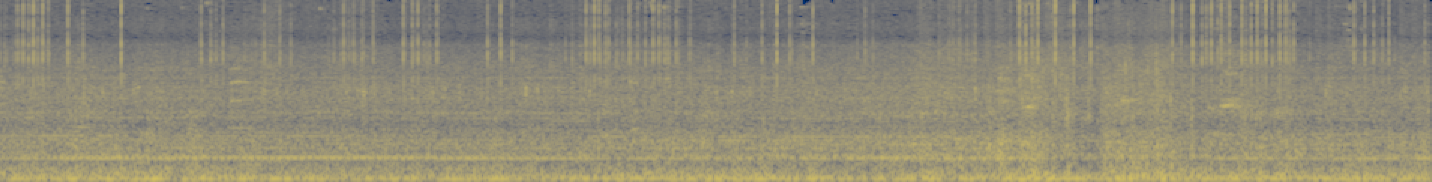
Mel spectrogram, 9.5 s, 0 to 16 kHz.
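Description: JR 115-series electric multiple unit running on the line, heard from inside the passenger car: a steady low rumble of wheels on rail with a steady tone through it and faint clicks from the rails.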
